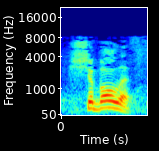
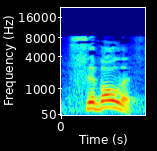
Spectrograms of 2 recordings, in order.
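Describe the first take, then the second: First: The word begins with a 'sh' sound. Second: The word begins with an 's' sound. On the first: This is the password as it should be said. The speaker calls it right. "say Shaboleth" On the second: The speaker is from the enemy tribe. The speaker calls it wrong. "For he could not pronounce it right"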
